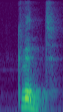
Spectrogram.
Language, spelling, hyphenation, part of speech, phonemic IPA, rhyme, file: Dutch, kwint, kwint, noun, /kʋɪnt/, -ɪnt, Nl-kwint.ogg
- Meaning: quint, fifth (musical interval of one fifth)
